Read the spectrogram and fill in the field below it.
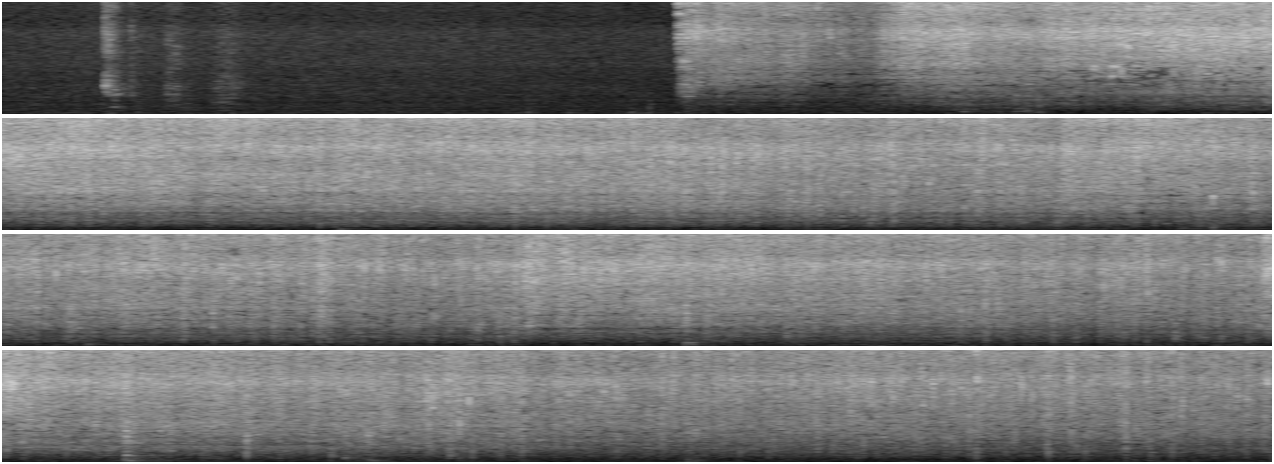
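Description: After a quiet start, a loud, steady sizzle and crackle of fish frying in hot oil bursts in and continues unbroken, with occasional pops and spatters.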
